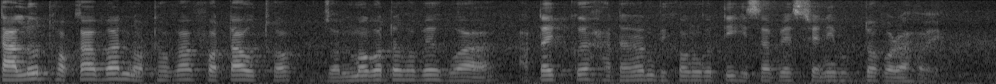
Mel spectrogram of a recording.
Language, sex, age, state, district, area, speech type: Assamese, male, 30-45, Assam, Kamrup Metropolitan, urban, read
